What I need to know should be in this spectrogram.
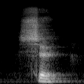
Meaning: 1. Suffix denoting a female inhabitant of a place 2. alternative form of -s (“patronymic suffix”)
- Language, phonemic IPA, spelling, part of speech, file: Dutch, /sə/, -se, suffix, Nl--se.ogg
